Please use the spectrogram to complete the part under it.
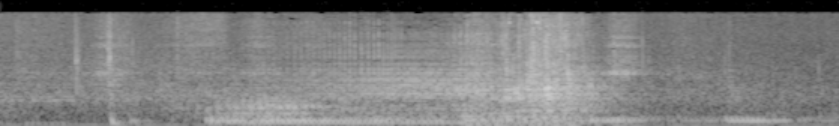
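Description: A heavy wooden door creaks and rumbles open.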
